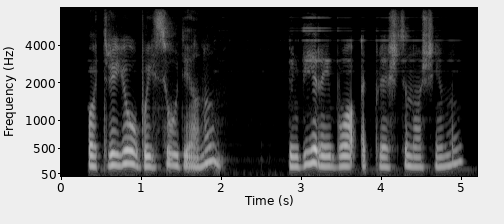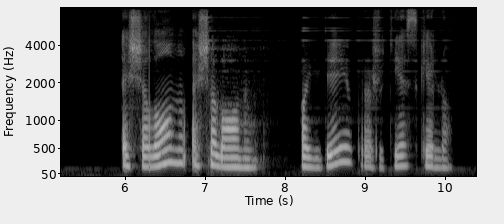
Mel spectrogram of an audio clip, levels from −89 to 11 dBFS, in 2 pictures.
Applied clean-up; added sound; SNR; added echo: neural mask model DeepFilterNet 3.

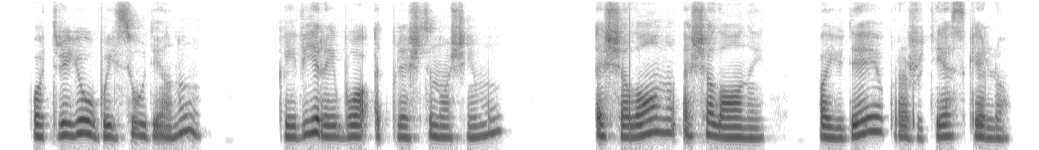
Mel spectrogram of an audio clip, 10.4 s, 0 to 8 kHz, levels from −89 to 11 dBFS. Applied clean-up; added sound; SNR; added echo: none; none; none; none.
